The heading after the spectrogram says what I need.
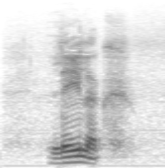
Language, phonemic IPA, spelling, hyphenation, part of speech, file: Dutch, /ˈleː.lək/, lelijk, le‧lijk, adjective / adverb, Nl-lelijk.ogg
- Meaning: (adjective) ugly; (adverb) badly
